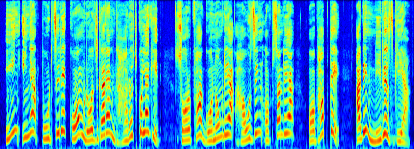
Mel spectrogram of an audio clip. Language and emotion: Santali, angry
